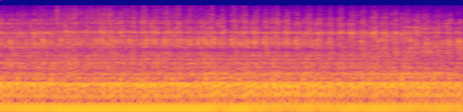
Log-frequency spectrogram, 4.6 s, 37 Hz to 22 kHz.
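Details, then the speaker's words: Buick with a 400 small block V8, roller cam and roller lifters, about 10:1 compression, described as very cold-blooded, idling with a deep, even, lopey rumble and no knocks or misses; normal idle. "thing it's got a 400 small block in it with a a cam and roller roller lifters roller cam uh it's like 10 to one it sounds pretty healthy it's super cold blooded"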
